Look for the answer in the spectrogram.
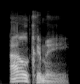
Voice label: "alchemy", British

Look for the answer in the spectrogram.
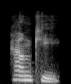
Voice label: "hanky", Indian

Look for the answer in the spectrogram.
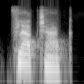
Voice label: "flapjack", Indian

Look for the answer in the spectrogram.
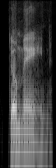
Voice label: "domain", American

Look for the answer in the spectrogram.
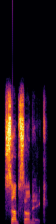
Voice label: "subsonic", British

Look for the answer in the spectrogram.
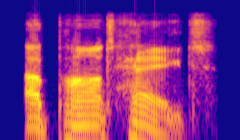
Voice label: "apartheid", British

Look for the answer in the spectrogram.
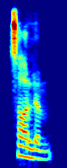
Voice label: "solemn", Indian

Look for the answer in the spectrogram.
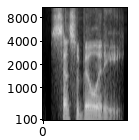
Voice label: "sensibility", American

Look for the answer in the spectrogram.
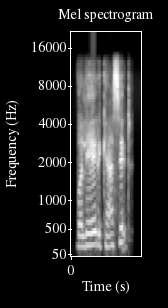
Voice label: "valeric acid", Indian

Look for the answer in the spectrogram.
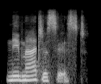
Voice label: "Nematocyst", Indian

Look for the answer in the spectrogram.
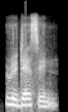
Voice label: "redesign", Indian

